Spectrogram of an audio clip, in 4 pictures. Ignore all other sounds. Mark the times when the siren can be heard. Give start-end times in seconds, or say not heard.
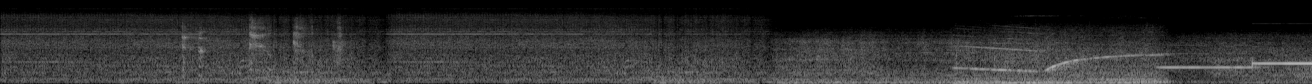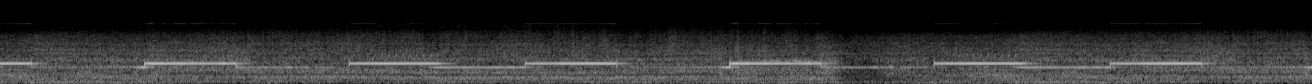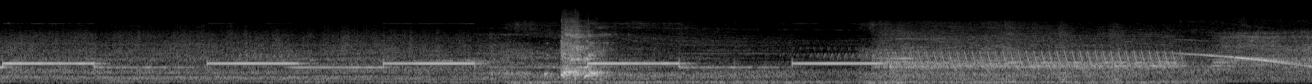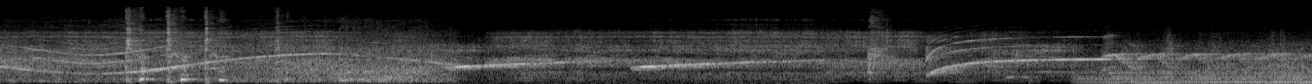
9.5-52.4.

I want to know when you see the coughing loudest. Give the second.
32 s.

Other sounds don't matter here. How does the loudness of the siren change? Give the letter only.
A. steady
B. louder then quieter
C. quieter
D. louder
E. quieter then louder
A.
